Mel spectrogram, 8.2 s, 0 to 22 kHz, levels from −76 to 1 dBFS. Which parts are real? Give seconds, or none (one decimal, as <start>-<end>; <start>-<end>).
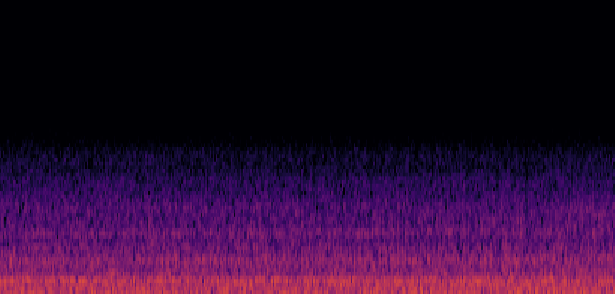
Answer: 0.0-7.6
